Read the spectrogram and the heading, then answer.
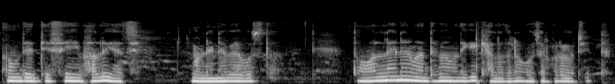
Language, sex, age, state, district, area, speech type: Bengali, male, 18-30, West Bengal, Murshidabad, urban, spontaneous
